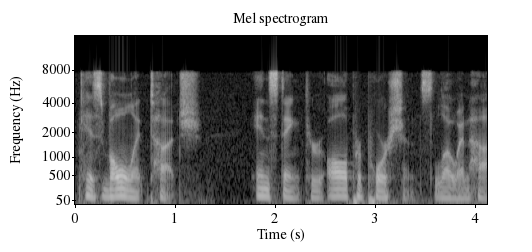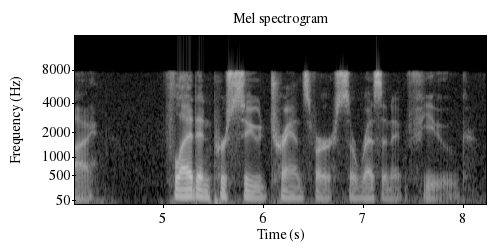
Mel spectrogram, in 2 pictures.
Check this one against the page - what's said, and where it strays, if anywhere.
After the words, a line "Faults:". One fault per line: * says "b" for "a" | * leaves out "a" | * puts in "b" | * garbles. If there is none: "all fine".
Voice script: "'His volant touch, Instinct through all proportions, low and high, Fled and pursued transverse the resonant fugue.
"'His volant touch, Instinct through all proportions, low and high, Fled and pursued transverse a resonant fugue.
Faults:
* says "a" for "the"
